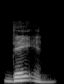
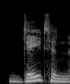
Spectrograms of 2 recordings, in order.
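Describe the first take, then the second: First: The middle T is dropped and silent. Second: The middle T is clearly pronounced.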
